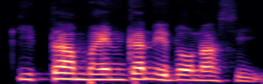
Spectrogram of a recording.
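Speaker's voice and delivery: usual speaking voice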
